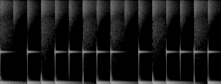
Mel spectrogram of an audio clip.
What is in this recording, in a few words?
Kay R-12 Rhythmer Loop, Drum Machines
